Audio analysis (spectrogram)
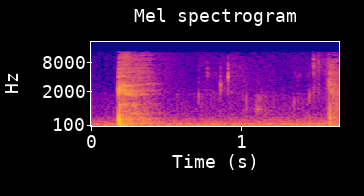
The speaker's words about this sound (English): Then aware of a teeny cough, you'd be aware of a little cough.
